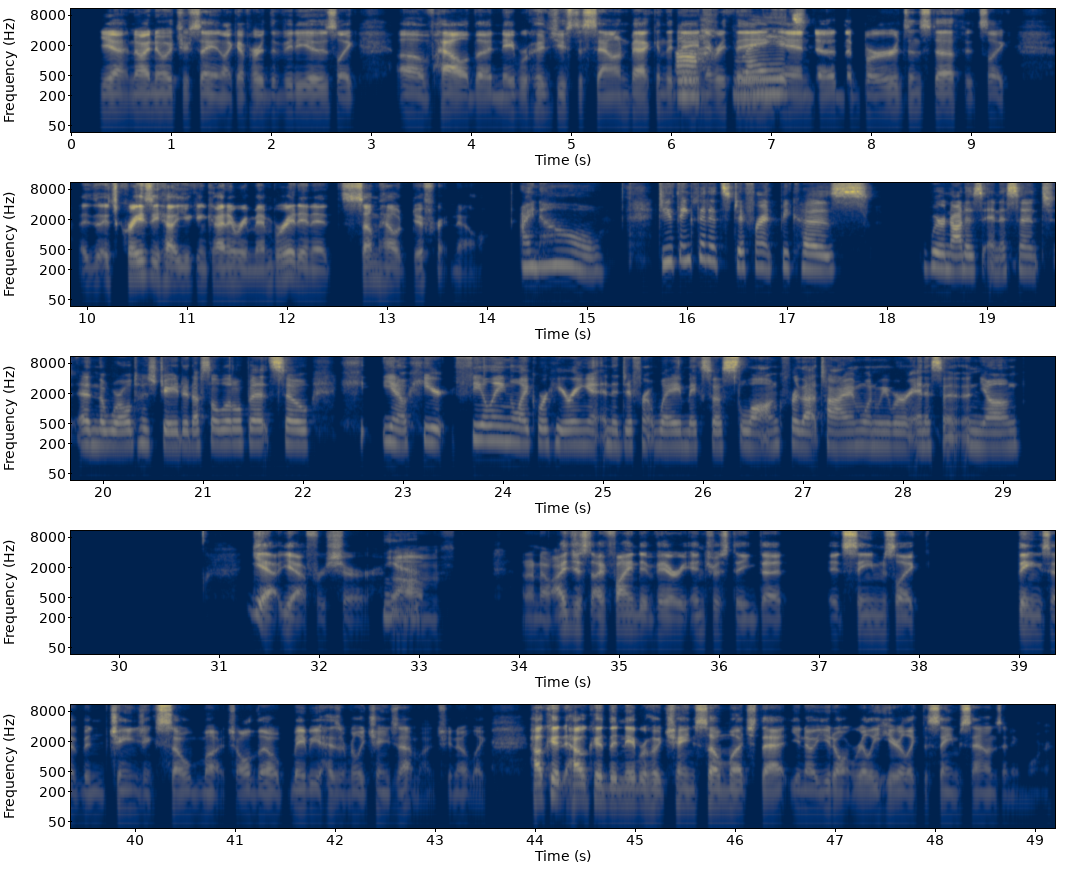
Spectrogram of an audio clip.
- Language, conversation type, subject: English, unstructured, What small rituals can I use to reset after a stressful day?
- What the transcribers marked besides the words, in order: tapping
